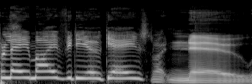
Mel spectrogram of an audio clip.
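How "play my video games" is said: put-on very slow, very high, loud, drawn-out British kid voice. Mocking the British main character of a new Home Alone film, mock British accent. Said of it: "They're British".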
